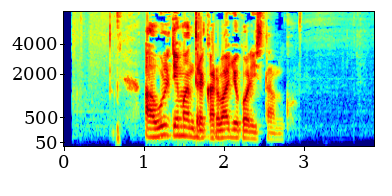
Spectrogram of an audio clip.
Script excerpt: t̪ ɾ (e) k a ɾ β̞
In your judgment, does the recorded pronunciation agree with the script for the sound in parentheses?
yes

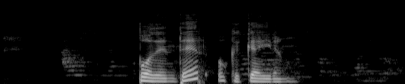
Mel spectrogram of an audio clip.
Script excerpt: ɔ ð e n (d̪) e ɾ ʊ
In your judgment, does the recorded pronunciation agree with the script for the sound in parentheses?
no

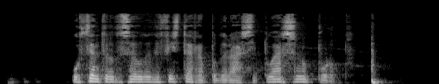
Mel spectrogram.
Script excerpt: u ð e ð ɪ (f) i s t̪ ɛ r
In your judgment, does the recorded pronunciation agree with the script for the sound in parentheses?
yes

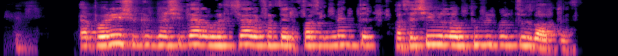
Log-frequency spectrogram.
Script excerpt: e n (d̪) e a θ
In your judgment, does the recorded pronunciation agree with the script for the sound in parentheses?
no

